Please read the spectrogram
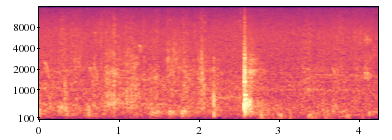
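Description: Quiet outdoor background with faint scattered knocks and rustles, and one sharp click about two and a half seconds in.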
